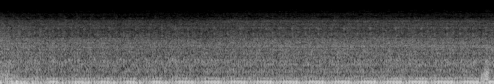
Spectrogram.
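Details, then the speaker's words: 1930s Morris 8 Series 1 petrol engine, now running from fuel in the tank via SU electric pump rather than temporary funnel feed, after five days unstarted; smooth regular low thrum at slightly raised idle, even beat, no misfire or surging; normal idle. "so that's now running from fuel in the tank which is quite encouraging to speed it up a little bit"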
